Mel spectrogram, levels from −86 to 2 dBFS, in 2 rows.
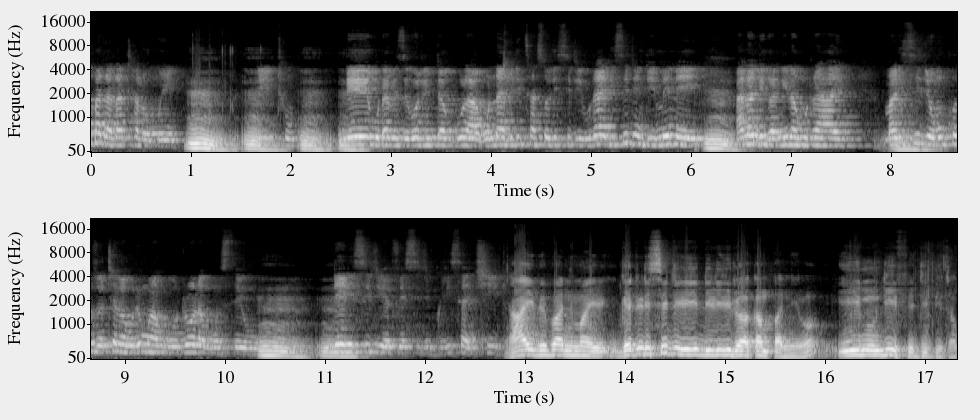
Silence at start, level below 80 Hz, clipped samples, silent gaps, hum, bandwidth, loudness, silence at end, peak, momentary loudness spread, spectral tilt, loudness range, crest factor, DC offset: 0 s; -50 dBFS; under 0.1%; none; none; 10.5 kHz; -14 LUFS; 0 s; 0 dBFS; 13 LU; -7.5 dB/octave; 8 LU; 14 dB; under 0.1%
